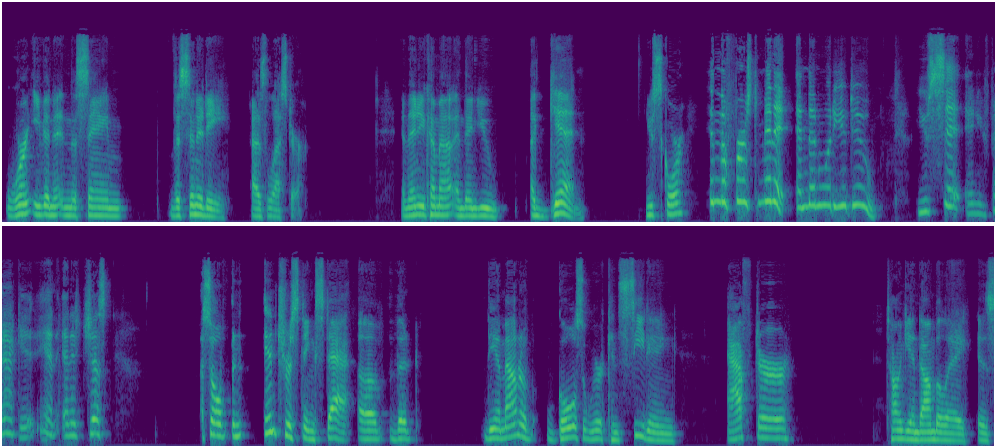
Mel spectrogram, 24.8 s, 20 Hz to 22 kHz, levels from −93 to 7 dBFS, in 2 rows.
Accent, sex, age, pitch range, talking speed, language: American, male, 40-59, 140-180 Hz, 135 wpm, English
